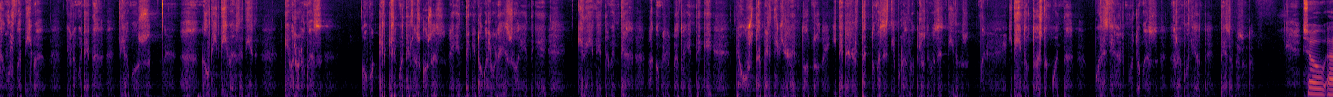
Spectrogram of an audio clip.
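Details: Adult man with the neurological disease dystonia, which in his case causes uncontrollable neck movements and can affect other body parts; real speech, whispered without voice tone: whispered (aphonic) speech in dystonia.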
